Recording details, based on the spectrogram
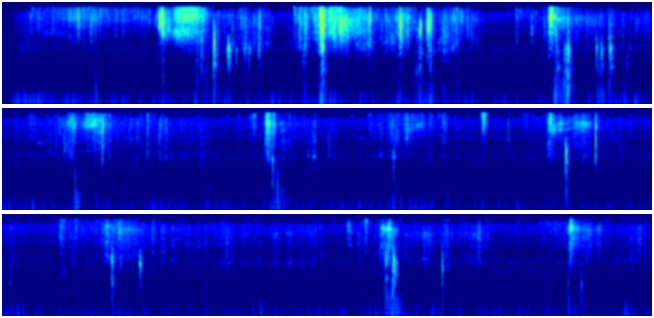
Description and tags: Very old book having its pages turned.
